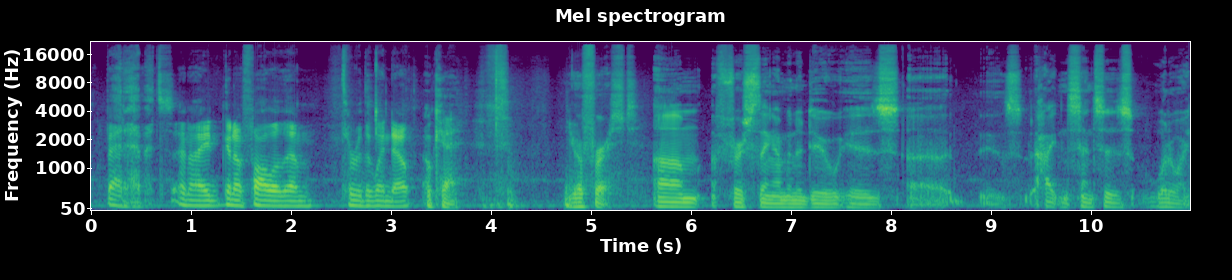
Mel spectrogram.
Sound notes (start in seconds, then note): none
